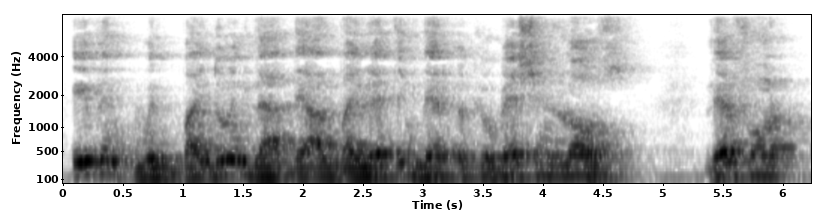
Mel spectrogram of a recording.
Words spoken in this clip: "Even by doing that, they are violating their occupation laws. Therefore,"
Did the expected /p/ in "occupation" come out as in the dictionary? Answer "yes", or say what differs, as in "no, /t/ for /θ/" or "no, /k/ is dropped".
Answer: no, /b/ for /p/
